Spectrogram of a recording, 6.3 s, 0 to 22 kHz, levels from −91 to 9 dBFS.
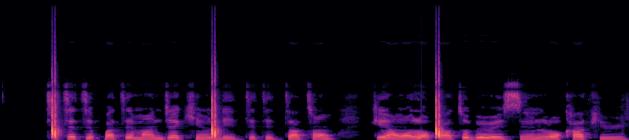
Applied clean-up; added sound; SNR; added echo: none; Clapping; -3 dB; none.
